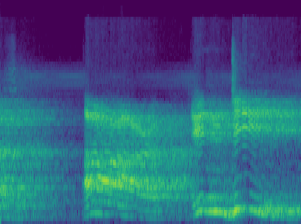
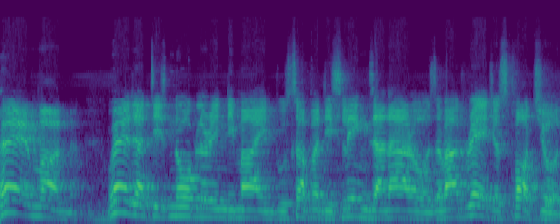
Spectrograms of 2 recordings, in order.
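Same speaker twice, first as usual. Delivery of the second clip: put-on Jamaican accent, stage delivery; 5 semitones lower, 9 dB quieter than usual. Recalling the first time the play was performed this way, in a jamaican accent. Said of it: "first time it had ever been played in a Jamaican accent".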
